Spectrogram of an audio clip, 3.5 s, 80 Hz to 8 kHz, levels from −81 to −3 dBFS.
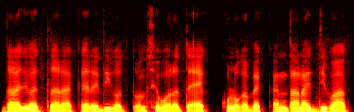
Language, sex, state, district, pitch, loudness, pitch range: Chakma, female, Tripura, West Tripura, 130 Hz, -15 LUFS, 120-130 Hz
